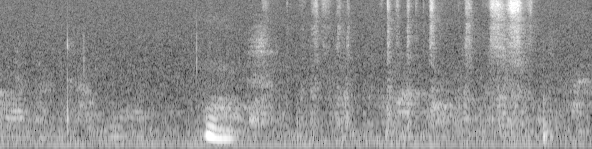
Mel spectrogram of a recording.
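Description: A pen scratching on paper in a quick run of short strokes through the second half, the strokes growing louder near the end. A woman's brief low "hmm" about a second and a half in is the loudest sound.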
